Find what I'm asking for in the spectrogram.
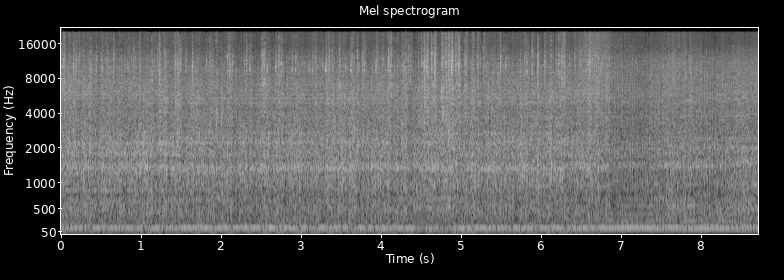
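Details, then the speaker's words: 1989 Mustang notchback V8 with a rebuilt carburetor, warmed to operating temperature: deep, steady, even idle burble with no stumble or misfire. The earlier rough running is attributed to the engine being cold. "but I think the car was just cold so once I got it up to operating temperature everything seemed to be pretty kosher"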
